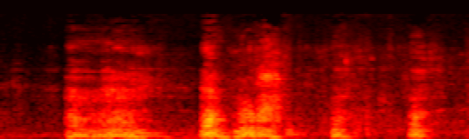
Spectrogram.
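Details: Corgi dog, described as funny and confused, giving rough, grumbling growl-barks in four bursts, one long and three shorter, each about a second apart, with no other sounds.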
